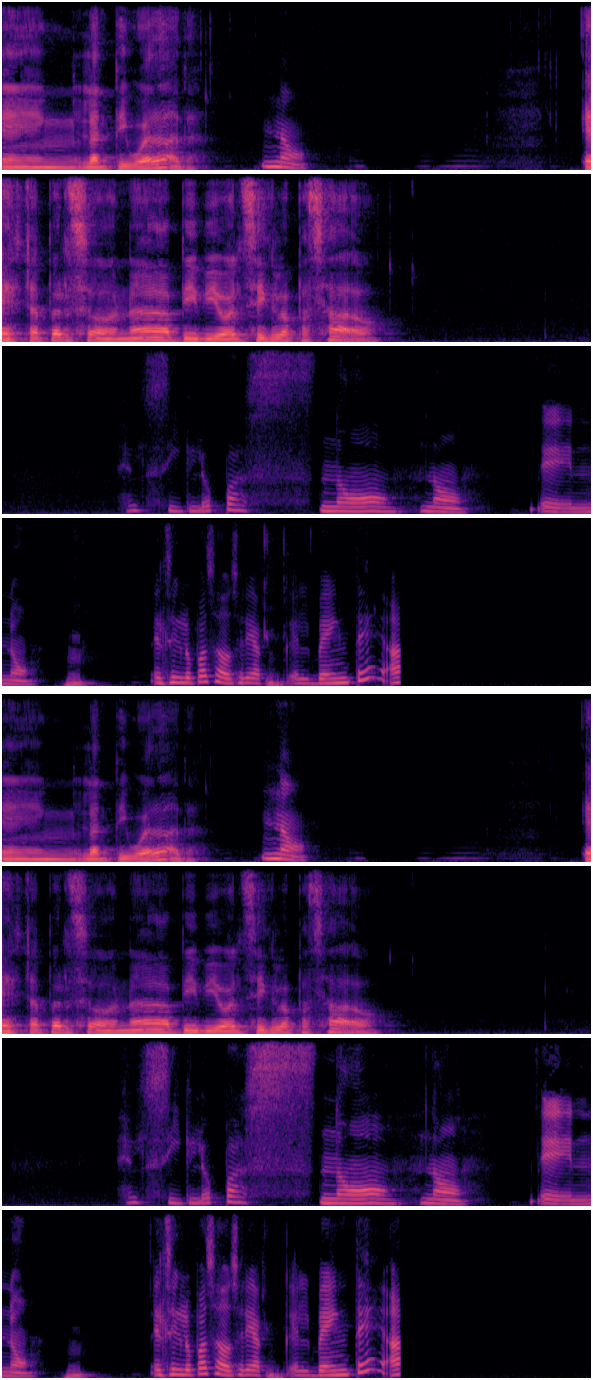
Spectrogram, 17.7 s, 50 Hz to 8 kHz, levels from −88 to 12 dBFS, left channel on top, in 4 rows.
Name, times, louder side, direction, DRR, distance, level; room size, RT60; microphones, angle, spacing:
voice 1, 0.0-1.5 4.4-7.2 13.7-13.9, left 2 dB, 50° left, 2.3 m, -25 dB
voice 2, 2.0-2.3 9.7-12.3 12.9-13.5 14.4-16.3, right 2 dB, 65° right, 6.6 m, -33 dB
head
